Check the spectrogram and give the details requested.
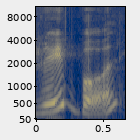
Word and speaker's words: rebel: to answer this query when I pronounce it as a red ball it works as a noun and the title of our poem it is about the person so it is a noun and so we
